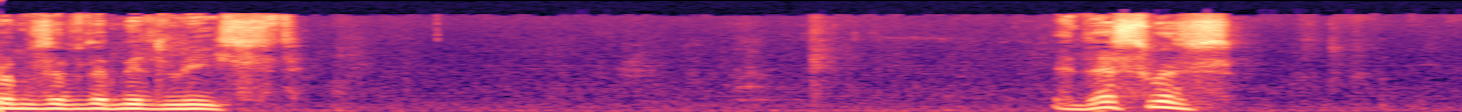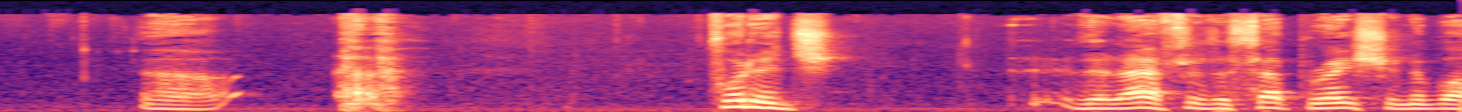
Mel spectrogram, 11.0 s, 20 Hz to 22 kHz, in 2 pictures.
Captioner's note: pauses for 3 seconds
